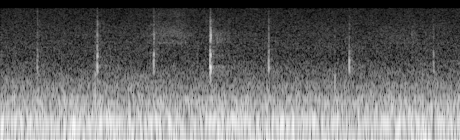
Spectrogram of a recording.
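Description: Fingertip taps on the built-in microphone of a Rode Wireless GO transmitter: faint, short clicks at about four a second, over a low steady hum.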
